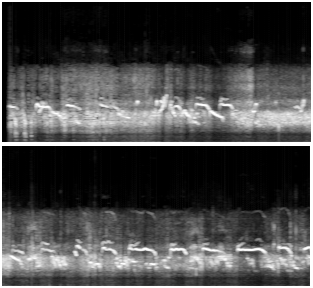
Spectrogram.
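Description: Black partridge chicks give a dense chorus of high, thin peeping chirps, many overlapping and repeated rapidly throughout, with a steady background hiss.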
